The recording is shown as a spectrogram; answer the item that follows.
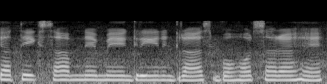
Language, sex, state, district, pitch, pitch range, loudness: Hindi, female, Tripura, West Tripura, 205 Hz, 200-210 Hz, -14 LUFS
